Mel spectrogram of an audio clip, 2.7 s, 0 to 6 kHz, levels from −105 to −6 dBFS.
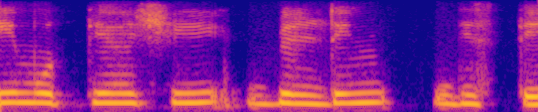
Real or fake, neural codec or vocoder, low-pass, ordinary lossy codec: fake; codec, 44.1 kHz, 7.8 kbps, Pupu-Codec; 5.4 kHz; Opus, 16 kbps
